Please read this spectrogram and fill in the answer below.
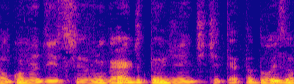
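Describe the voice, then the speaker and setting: A man speaks at a medium pitch in a dark, mellow tone. His voice is somewhat breathy. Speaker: physics teacher. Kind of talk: lecture. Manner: slow.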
